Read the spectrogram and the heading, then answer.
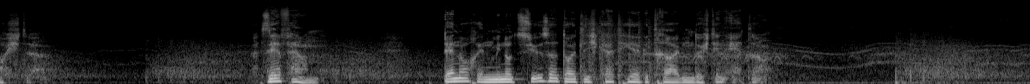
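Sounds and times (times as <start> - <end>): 
distant machine gun fire: 1.4 - 2.5, 5.8 - 7.4, 8.7 - 10.2
speech: 2.6 - 3.3, 4.4 - 7.8.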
